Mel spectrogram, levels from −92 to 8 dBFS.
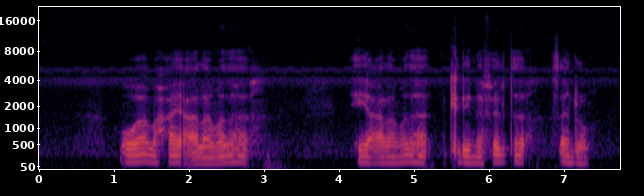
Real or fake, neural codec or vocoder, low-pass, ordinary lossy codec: real; none; none; none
